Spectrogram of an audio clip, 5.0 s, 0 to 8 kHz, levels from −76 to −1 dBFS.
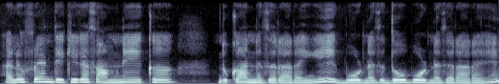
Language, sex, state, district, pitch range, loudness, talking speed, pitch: Hindi, female, Punjab, Kapurthala, 205-230 Hz, -14 LUFS, 230 wpm, 215 Hz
